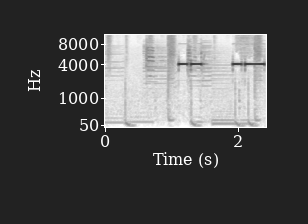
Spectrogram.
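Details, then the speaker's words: Multimeter continuity beeps across Mercedes SL rear window heater relay pins 30 and 87 on the bench when the lever is closed; clear, steady high-pitched beeps show the relay contacts are good, though the relay may have needed a clean. "which it does so it tells me that the relay the contacts look good otherwise I wouldn't be getting a decent decent continuity there"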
